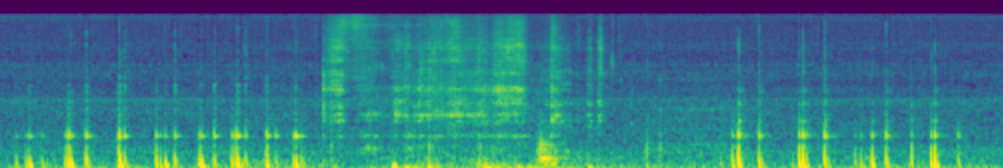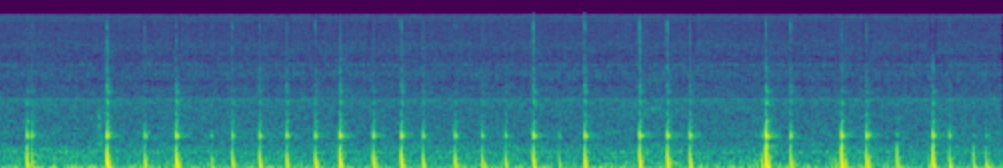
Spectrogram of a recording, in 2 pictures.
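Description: Fingertips and nails tap across the back panel and edges of a hollow, medium rectangular wooden shadow box frame, making a steady run of quick, dry, low knocks that die away almost instantly. Partway through, a short bright, scratchy rustle breaks in before the tapping picks up again.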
